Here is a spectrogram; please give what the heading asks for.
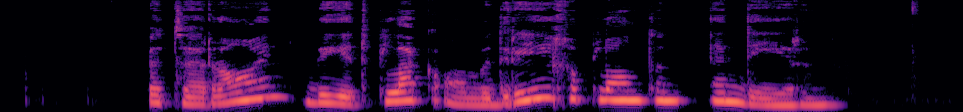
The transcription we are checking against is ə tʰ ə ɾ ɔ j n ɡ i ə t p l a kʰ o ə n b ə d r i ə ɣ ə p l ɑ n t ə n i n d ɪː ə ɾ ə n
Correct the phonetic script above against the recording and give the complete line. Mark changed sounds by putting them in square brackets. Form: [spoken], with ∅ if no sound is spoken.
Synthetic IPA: ə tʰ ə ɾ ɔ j n [b] i ə t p l a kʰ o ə n b ə d r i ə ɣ ə p l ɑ n t ə n [ɛ] n d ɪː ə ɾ ə n

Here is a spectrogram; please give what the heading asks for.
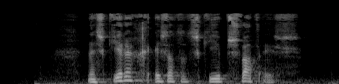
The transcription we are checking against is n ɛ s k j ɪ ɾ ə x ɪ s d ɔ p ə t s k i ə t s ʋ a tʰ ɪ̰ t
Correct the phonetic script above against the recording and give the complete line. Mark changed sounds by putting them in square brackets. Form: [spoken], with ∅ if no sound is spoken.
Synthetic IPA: n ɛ s k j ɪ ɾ ə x ɪ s d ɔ [t] ə t s k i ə [p] s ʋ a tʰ ɪ̰ [s]

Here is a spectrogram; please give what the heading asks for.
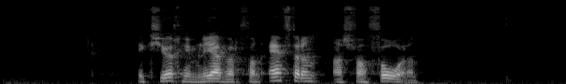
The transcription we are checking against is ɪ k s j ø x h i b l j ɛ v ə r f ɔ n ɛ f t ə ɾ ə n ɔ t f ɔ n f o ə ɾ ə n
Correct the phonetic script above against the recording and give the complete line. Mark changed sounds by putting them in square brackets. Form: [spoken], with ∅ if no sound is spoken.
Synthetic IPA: ɪ k s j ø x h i [m] l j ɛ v ə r f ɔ n ɛ f t ə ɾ ə n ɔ [s] f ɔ n f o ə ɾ ə n

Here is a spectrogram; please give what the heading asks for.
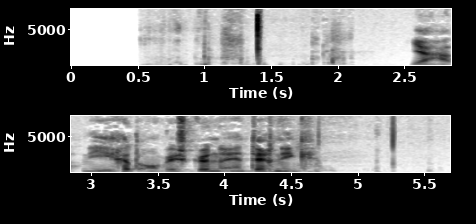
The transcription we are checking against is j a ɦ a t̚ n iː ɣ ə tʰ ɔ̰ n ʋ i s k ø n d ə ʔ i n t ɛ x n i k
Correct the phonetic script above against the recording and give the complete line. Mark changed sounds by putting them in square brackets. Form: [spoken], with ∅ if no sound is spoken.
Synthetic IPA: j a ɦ a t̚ n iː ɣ ə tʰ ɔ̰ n ʋ [ɪ] s k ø n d ə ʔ [ɛ] n t ɛ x n i k

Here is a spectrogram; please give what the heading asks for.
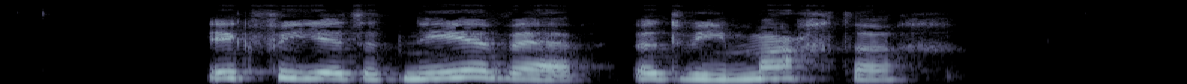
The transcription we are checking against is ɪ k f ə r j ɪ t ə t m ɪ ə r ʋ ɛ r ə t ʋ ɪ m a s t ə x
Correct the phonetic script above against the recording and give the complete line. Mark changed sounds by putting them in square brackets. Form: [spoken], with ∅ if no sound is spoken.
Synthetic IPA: ɪ k f ə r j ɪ t ə t [n] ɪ ə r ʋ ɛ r ə t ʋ [i] m a [x] t ə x

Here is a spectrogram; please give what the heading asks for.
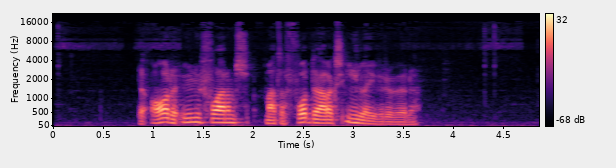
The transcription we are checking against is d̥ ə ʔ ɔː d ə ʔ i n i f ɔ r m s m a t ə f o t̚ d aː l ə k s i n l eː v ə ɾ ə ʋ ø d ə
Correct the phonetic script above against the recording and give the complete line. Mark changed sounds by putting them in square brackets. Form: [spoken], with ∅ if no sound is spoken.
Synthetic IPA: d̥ ə ʔ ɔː d ə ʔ [y] n i f ɔ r m s m a t ə f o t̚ d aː l ə k s i n l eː v ə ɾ ə ʋ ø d ə

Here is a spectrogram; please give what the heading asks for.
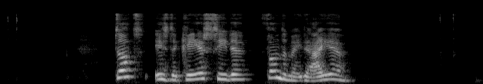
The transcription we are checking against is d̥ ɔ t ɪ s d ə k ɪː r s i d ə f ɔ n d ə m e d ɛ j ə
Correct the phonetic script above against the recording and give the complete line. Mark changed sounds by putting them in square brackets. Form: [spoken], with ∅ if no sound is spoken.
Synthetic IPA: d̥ ɔ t ɪ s d ə k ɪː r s i d ə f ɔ n d ə m e d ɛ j ə

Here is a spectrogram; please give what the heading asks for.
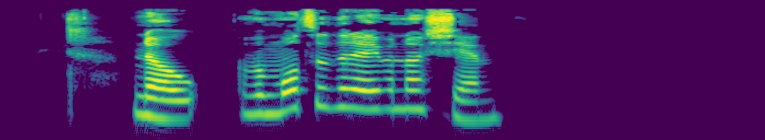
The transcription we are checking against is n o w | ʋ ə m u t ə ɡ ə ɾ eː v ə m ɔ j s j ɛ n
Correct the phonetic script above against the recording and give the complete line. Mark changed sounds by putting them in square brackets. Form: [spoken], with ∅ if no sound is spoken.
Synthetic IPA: n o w | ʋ ə m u t ə [d] ə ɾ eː v ə [n] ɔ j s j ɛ n

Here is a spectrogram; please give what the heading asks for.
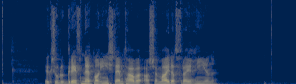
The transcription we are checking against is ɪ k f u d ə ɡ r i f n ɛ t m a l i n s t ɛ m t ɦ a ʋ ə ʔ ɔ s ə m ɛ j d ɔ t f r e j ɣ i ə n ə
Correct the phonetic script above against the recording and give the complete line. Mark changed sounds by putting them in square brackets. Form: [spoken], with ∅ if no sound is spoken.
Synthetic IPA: ɪ k [s] u d ə ɡ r [ɪ] f n ɛ t m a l i n s t ɛ m t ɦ a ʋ ə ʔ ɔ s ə m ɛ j d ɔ t f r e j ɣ i ə n ə

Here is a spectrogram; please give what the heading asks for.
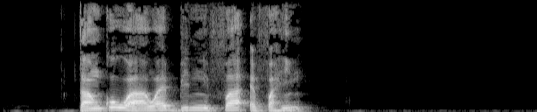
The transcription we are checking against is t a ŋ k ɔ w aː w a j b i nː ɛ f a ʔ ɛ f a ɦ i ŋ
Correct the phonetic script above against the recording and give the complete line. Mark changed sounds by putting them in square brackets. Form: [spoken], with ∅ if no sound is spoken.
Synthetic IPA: t a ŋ k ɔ w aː w a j b i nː [i] f a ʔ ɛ f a ɦ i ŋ

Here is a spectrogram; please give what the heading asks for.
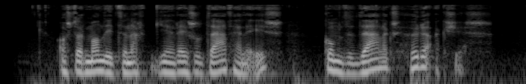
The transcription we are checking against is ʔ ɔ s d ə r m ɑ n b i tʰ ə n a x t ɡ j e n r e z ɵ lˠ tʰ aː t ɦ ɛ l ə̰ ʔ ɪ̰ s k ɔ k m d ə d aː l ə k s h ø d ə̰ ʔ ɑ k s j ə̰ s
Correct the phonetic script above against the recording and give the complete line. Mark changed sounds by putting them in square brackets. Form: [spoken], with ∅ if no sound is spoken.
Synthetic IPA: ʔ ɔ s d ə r m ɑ n [d] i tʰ ə n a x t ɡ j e n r e z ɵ lˠ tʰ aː t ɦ ɛ l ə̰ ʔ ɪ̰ s k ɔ [∅] m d ə d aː l ə k s h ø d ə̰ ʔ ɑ k s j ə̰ s

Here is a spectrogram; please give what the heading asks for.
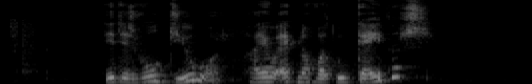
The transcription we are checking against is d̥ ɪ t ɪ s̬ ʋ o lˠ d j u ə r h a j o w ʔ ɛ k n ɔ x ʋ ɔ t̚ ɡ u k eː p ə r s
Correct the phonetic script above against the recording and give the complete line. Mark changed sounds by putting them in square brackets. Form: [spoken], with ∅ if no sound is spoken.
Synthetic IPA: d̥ ɪ t ɪ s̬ ʋ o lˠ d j u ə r h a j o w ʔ ɛ k n ɔ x ʋ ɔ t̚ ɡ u k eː p ə r s

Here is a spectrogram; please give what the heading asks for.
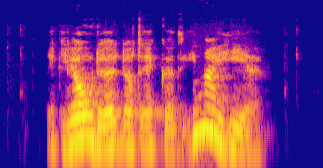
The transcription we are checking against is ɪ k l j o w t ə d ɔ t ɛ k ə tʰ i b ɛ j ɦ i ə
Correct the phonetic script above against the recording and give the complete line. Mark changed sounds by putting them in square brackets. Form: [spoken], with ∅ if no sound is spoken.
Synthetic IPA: ɪ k l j o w [d] ə d ɔ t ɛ k ə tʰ i [m] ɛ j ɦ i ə

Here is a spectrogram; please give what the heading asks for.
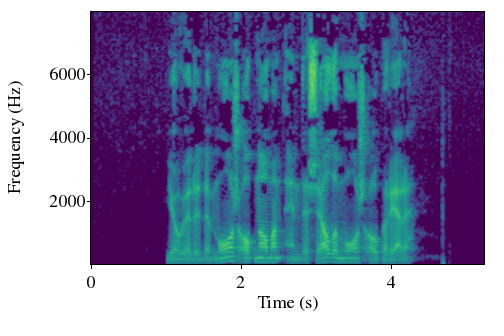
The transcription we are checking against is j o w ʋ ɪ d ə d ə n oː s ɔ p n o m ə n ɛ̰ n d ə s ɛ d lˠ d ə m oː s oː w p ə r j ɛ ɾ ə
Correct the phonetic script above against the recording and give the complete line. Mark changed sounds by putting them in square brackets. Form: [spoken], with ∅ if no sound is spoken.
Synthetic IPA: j o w ʋ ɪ d ə d ə [m] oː s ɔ p n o m ə n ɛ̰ n d ə s ɛ [∅] lˠ d ə m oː s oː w p ə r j ɛ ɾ ə

